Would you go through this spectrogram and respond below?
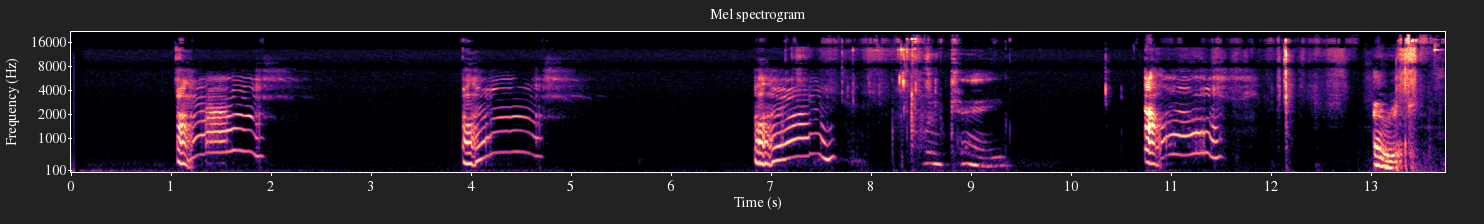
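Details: Eric, a talkative senior tabby mix cat living with his family in the UK, chats with his owner indoors: short, arched, harmonic meowing squeaks come in bursts every few seconds, with a woman's voice talking between them.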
